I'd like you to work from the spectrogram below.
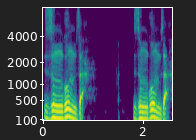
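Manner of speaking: Zungumza with a loud GUM, falling on za; penultimate stress. Shown as a demonstration. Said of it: "stresses on those syllables".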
